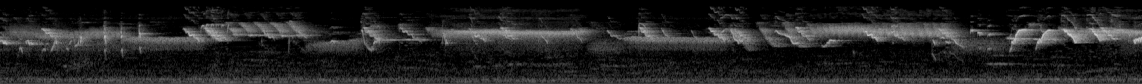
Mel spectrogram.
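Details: Lombok white-eye singing in a lure recording meant to rouse a male into song, a long unbroken stream of fast high twitters, buzzy trills and descending slurred notes, about four elements a second, bright and energetic.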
